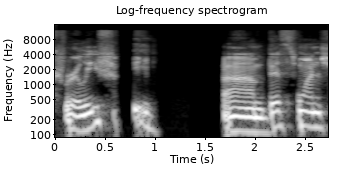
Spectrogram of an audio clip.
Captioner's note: clears throat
